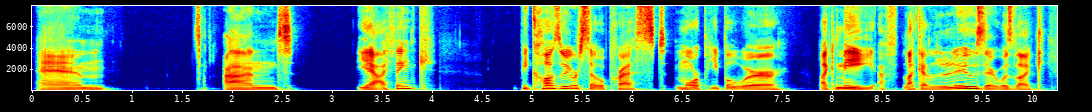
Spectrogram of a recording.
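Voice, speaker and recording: A man's voice: mid-range voice, slow pace, clean tone. A young Irish man telling a story as a podcast guest in a casual, chatty, self-deprecating way. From Ireland.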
